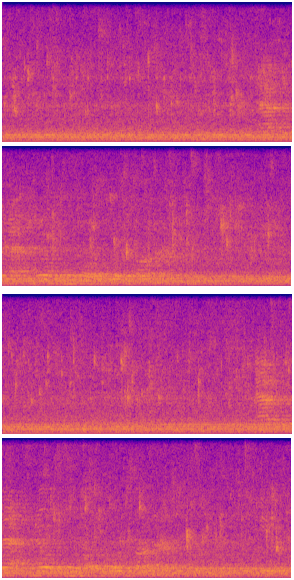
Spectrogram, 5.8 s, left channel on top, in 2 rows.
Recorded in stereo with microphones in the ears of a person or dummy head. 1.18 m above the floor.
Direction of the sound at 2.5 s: 50° right (ahead or behind).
